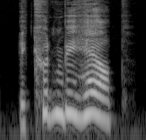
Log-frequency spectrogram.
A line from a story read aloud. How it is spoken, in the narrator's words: cried Daisy, with tense gaiety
